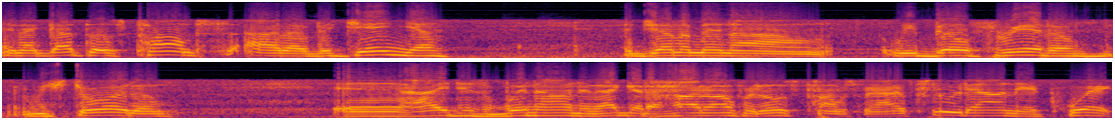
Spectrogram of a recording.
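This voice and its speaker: With an American accent, a man speaks at a fairly high pitch and a moderate pace, his loudness very even, over noticeable background noise. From Boston. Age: 60s. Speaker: ham radio operator. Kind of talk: casual chat. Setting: radio contact. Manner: animated.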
